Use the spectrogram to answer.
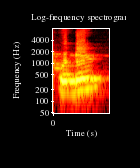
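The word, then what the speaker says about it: would: तो वुल्ड नहीं पढ़ेंगे, यहां भी हमारा एल आ रहा है, पढ़ते क्या है, वुड।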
